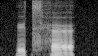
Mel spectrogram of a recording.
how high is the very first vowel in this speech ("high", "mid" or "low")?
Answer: mid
